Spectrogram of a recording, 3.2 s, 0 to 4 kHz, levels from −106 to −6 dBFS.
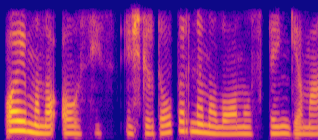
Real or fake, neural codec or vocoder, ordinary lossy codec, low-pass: fake; autoencoder, 48 kHz, 128 numbers a frame, DAC-VAE, trained on Japanese speech; AAC, 32 kbps; 3.6 kHz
